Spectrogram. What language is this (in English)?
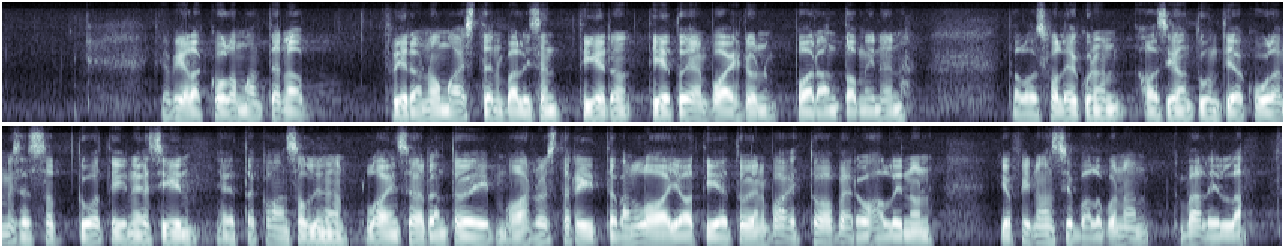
Finnish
